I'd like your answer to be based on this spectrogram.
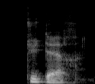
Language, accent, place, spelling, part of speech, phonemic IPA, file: French, France, Lyon, tuteur, noun, /ty.tœʁ/, LL-Q150 (fra)-tuteur.wav
- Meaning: 1. guardian 2. tutor 3. tuteur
